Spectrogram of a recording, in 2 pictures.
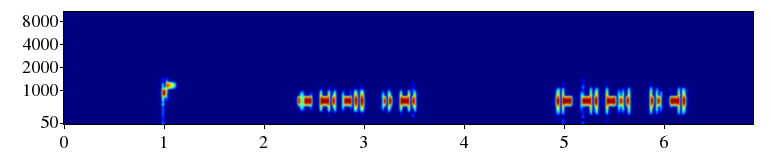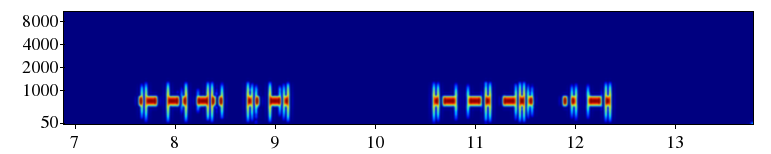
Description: Morse code, heard as a keyed tone, about 36 wpm, 700 Hz. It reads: AND IN AND IN AND IN AND IN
